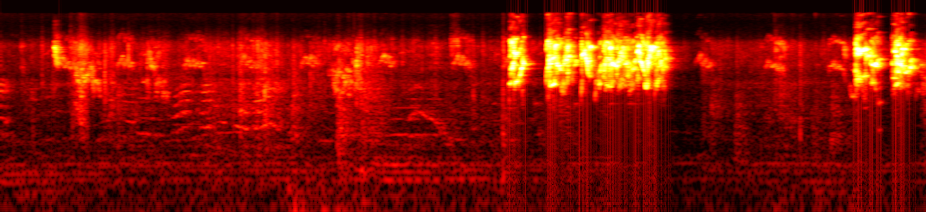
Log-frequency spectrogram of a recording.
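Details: Canary kept at a breeding farm: scattered faint chirps and twitters early on, then loud buzzy rolling bursts of high song, a pause, and one more short burst at the end.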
